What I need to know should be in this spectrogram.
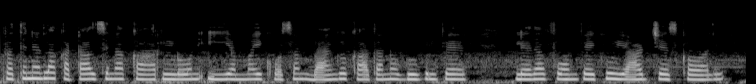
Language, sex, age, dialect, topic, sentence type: Telugu, female, 18-24, Central/Coastal, banking, statement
